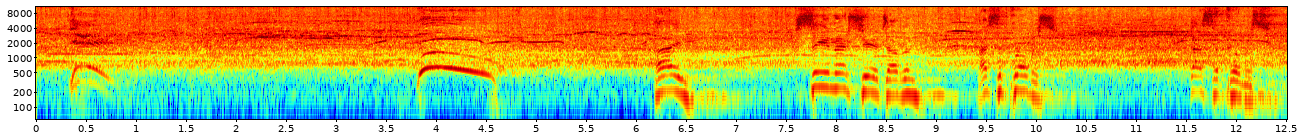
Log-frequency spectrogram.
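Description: A large crowd cheers and whistles loudly in a big echoing hall.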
